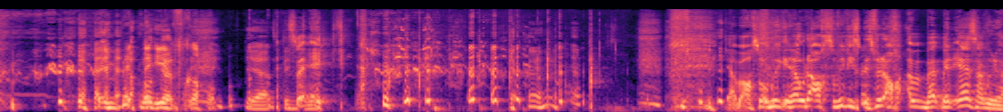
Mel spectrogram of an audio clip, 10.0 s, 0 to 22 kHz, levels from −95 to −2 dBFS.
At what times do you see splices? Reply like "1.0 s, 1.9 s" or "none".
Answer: 2.7 s, 3.0 s, 8.6 s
